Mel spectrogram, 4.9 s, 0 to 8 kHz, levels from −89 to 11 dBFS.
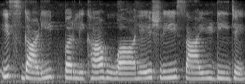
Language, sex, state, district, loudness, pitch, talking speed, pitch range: Hindi, female, Madhya Pradesh, Dhar, -15 LUFS, 220 Hz, 120 wpm, 210-245 Hz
